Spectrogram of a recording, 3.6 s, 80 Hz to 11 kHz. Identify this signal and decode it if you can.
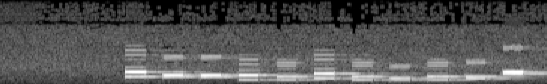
Multi-frequency trunk signalling (R1, as on North American trunks), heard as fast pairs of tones, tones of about 140 ms, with room echo. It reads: KP 664282123 ST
